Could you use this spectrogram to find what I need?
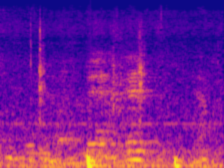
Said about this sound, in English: And there's a lot of times it's a good background noise, because that's the truth. Time is just ticking away.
